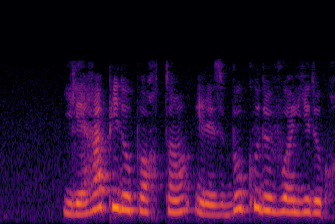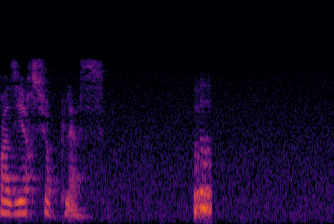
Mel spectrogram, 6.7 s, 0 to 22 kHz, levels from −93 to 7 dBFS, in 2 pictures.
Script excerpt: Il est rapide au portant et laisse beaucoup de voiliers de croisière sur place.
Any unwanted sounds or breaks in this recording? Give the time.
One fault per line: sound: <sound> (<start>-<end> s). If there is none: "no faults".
sound: laugh (5.3-5.5 s)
